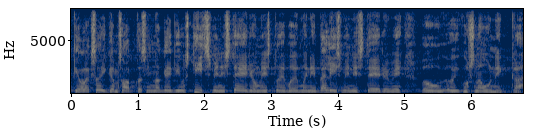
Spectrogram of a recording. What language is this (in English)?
Estonian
